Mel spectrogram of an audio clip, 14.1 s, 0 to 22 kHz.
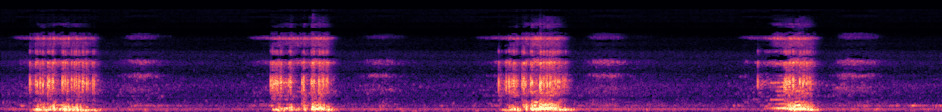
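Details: Woman snoring during sleep: rattling snores on each in-breath, about 15 breaths a minute, with soft whistly breaths out; snoring.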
